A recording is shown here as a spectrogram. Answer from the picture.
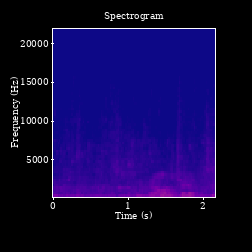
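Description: Quiet background room noise in a lull between talk, with a faint voice speaking briefly in the second half.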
